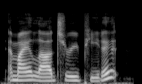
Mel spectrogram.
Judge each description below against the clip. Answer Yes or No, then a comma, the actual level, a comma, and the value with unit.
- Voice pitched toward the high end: Yes, high, 195 Hz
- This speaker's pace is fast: Yes, fast, 255 wpm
